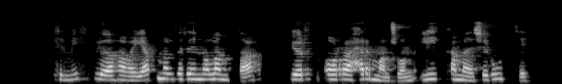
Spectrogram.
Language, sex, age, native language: Icelandic, female, 40-49, Icelandic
